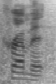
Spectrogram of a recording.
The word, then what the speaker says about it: Kremit: Yeah, now you're doing what I was doing, calling him Kermit instead of Kremit. It's Kremit. Yeah, it's Kremit. It's Kremit.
